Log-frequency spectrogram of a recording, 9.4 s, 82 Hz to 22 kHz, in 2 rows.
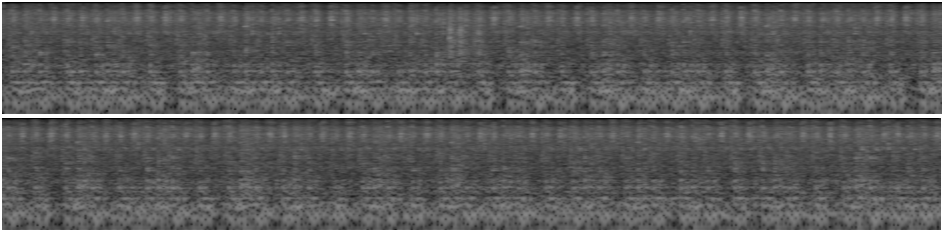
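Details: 1993 Harley FXR Evolution 89ci stroker, new build first start-up, air cleaner off: loping, uneven V-twin idle with a few light throttle blips and no mechanical knocks, warming up; healthy normal idle.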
